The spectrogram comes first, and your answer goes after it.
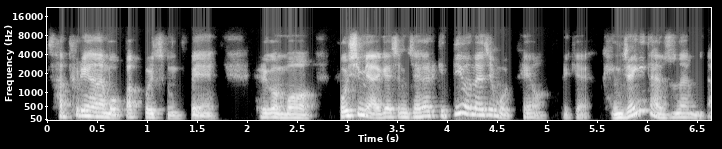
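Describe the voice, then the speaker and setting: Delivered at a fairly quick pace, a man's fairly high, somewhat breathy voice moves through very wide pitch swings. The sound is dry and close, with no echo. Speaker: pastor. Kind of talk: sermon lecture. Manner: halting.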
